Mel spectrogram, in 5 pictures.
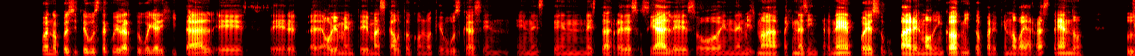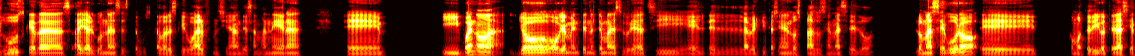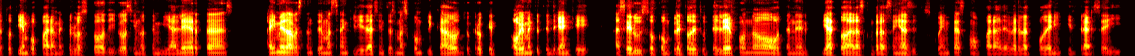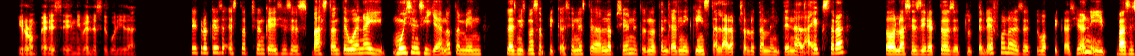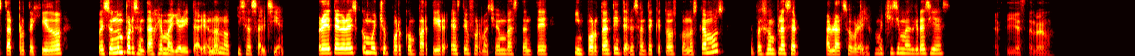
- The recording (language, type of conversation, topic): Spanish, podcast, ¿Qué te preocupa más de tu privacidad con tanta tecnología alrededor?
- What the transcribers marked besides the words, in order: other background noise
